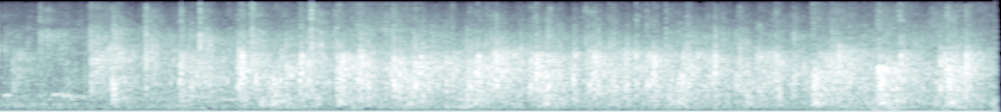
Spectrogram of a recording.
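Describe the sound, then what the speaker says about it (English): High school students at a school board meeting applaud steadily, many hands clapping at once in a sustained, moderately loud burst that starts after a brief pause. "Lots of claps from the high schoolers."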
